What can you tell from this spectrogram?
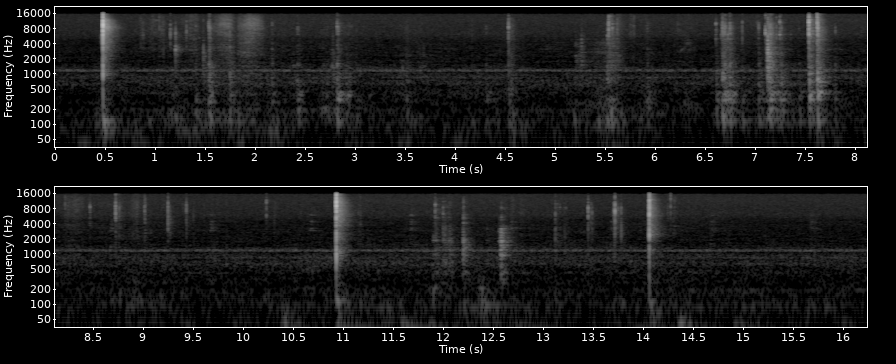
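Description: K'nex plastic rods and connectors clicking and snapping together as they are pressed into place by hand: scattered sharp clicks, with a quick run of several clicks midway, over a faint steady high hum.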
